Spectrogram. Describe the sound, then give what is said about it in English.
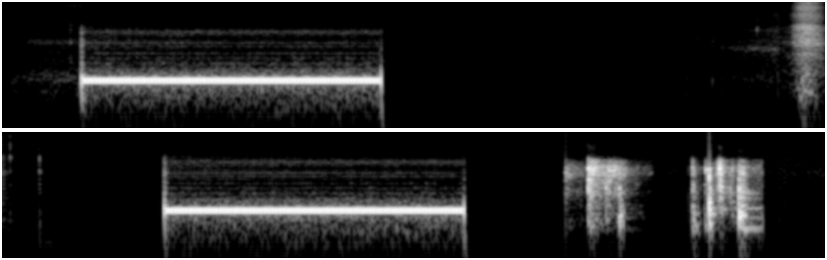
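A steady telephone dial tone sounds loudly for about two seconds, stops, then returns for another two seconds, with a brief whoosh and some clicks and rustles of handling in between and after. “Put this doggone phone to my ear.”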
